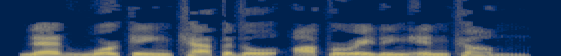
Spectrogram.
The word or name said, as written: NET WORKING CAPITAL-OPERATING INCOME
